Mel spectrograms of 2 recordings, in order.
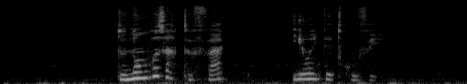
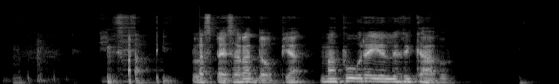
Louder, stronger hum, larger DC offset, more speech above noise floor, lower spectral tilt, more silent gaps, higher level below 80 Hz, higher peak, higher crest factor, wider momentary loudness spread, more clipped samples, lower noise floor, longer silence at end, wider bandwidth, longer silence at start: second, -35 LUFS vs -24 LUFS; neither; neither; second, 28 dB vs 52 dB; second, -3 dB/octave vs -4.5 dB/octave; neither; second, -62 dBFS vs -54 dBFS; second, -18 dBFS vs -6 dBFS; about the same, 20 dB vs 20 dB; about the same, 19 LU vs 17 LU; neither; second, -63 dBFS vs -75 dBFS; first, 0.7 s vs 0.35 s; first, 16.5 kHz vs 11.5 kHz; about the same, 0.05 s vs 0.15 s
